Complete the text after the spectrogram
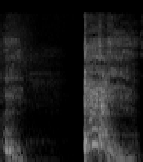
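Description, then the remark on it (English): A raspy throat clearing followed by a short pause, then a harsher, noisier cough-like clearing burst that trails off, with no talking. “I wish we had a cough button.”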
